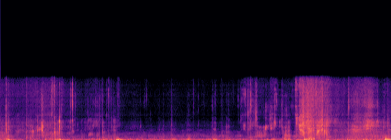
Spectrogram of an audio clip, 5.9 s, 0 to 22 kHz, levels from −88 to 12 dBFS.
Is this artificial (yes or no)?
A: yes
